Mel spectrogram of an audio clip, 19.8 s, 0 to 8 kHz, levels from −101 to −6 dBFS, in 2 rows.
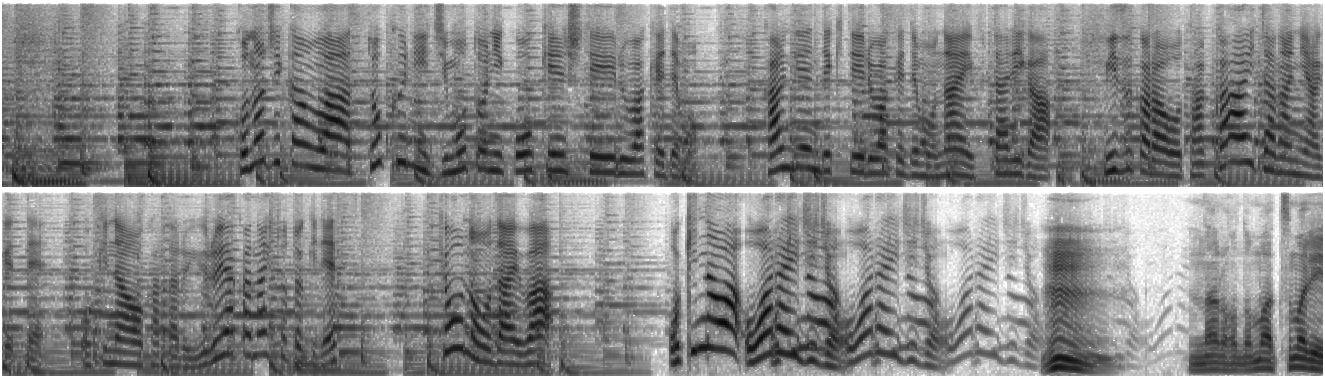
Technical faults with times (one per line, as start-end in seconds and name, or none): none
